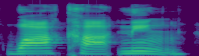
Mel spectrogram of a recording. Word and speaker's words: Waangkiny: Waangkiny, people have been mispronouncing that. It's so funny, but it's like Waangkiny. It's not spelt like that. Waangkiny. Yeah. So like it's not spelt like that, but obviously with the Noongar dialect, we have different ways that we pronounce things. There's a letter there, but you don't say the letter.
